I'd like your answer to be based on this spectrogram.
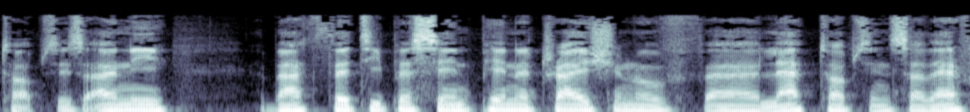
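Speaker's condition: No condition

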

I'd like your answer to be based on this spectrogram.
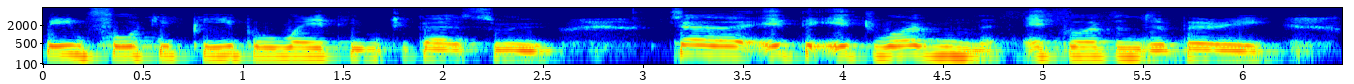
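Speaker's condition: Cerebral palsy; mild, balance slightly affected, hand control affected, walks, requests wheelchair assistance at airports; speech mildly affected

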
